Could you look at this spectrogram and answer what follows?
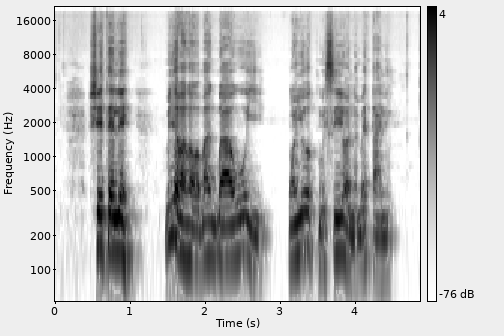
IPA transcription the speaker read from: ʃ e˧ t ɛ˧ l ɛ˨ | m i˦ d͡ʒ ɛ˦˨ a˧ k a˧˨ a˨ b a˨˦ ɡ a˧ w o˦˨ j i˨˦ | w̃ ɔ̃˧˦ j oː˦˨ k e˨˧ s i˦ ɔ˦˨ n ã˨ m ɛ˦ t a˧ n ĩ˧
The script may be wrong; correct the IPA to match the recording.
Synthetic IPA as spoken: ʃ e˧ t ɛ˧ l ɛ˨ | m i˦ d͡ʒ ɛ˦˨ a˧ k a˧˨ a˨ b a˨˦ ɡ͡b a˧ w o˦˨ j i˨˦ | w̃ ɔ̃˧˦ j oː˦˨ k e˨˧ s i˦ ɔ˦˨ n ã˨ m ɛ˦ t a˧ n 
